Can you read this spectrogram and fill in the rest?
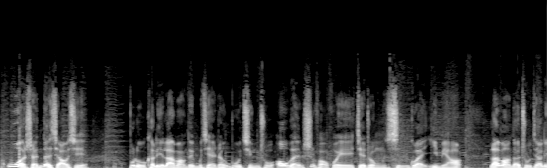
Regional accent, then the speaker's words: China; 我们中国人讲究说，哎，属牛的特别倔

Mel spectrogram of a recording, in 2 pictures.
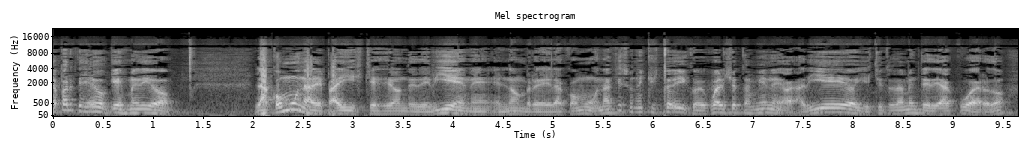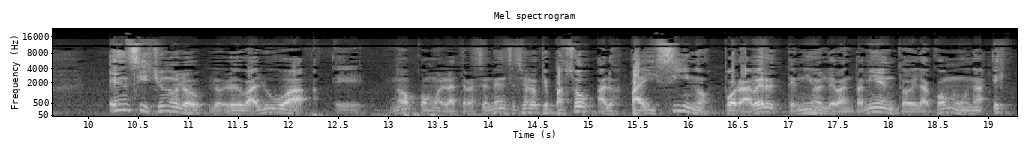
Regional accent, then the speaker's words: Argentina; Más allá de que yo soy descendiente de franceses … yo soy profundamente argentino y vivo en un lugar donde la gente habla español.

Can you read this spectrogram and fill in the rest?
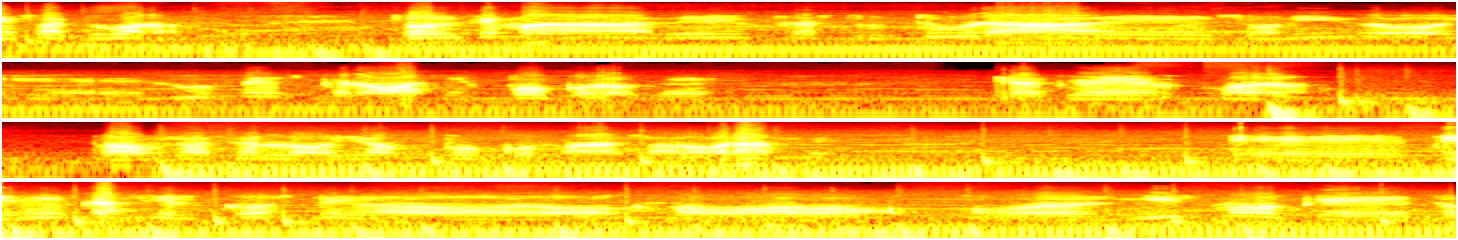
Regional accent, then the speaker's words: La Viana, Asturias, Spain; ya sabes que soy de La Viana

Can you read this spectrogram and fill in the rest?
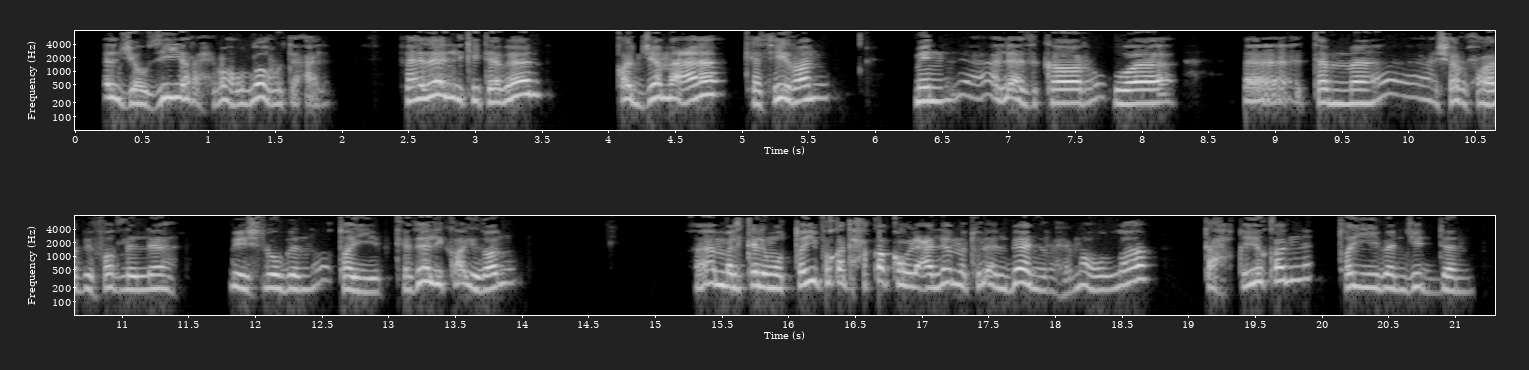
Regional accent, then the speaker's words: Egypt; في بلاد المغرب العربي وفي بلادنا مصر

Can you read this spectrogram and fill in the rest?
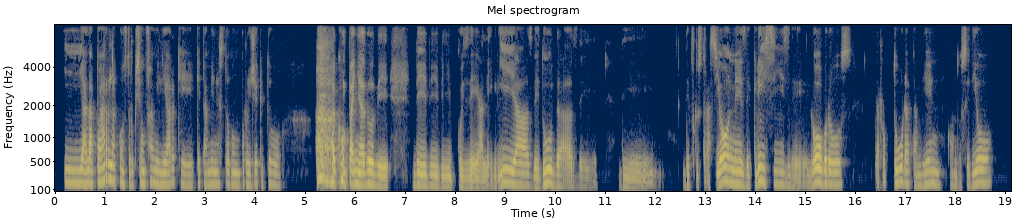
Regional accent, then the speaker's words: Querétaro, Mexico; moved away as an adult; now in France; soy mexicana de Querétaro y viví 27 años en México y me vine a Francia porque me casé con un francés y precisamente el mes que viene voy a cumplir 27 años también en Francia.

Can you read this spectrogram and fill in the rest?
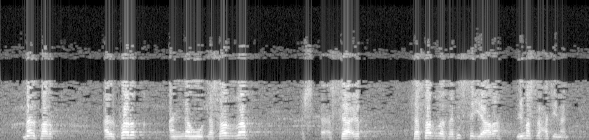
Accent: Saudi Arabia; وأنا سعودي، أنت مصري وأنا سعودي

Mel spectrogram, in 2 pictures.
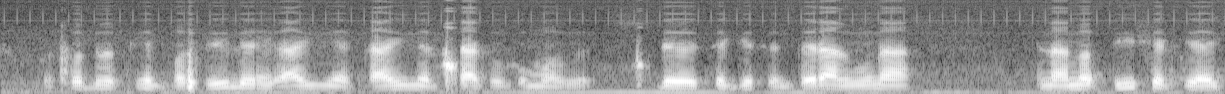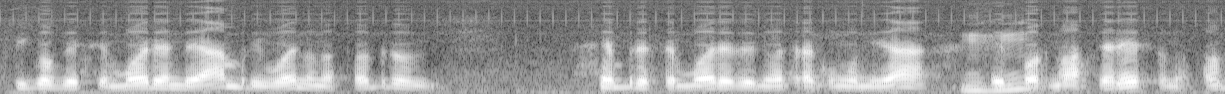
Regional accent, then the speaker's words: Chaco, Argentina; nosotros venimos de una localidad del campo, en Colonia Borís, en el lote 39. Somos familia de él, de ahí de la localidad de esa, al sur de Quitiliti.

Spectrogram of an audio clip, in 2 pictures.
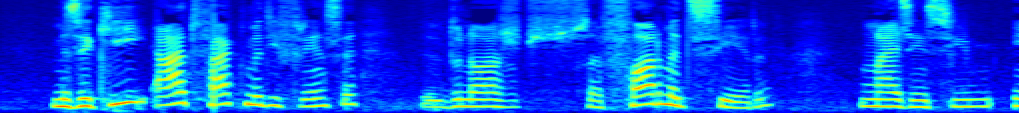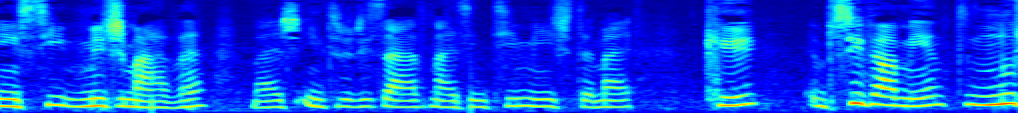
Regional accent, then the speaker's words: Portugal; Nós, portugueses, estamos sempre numa altura.

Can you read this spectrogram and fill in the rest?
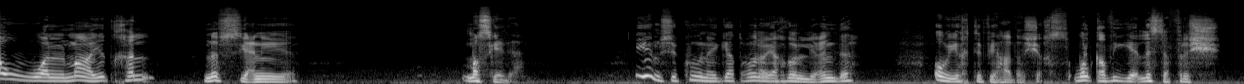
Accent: Kuwait; أبو فاضل راح على منطقة اسمها منطقة الجهرة عندنا في الكويت، محافظة.

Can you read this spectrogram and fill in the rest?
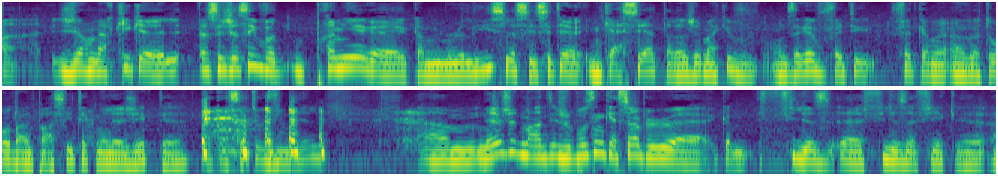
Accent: Ottawa, Ontario, Canada; moi je viens d'Ottawa

